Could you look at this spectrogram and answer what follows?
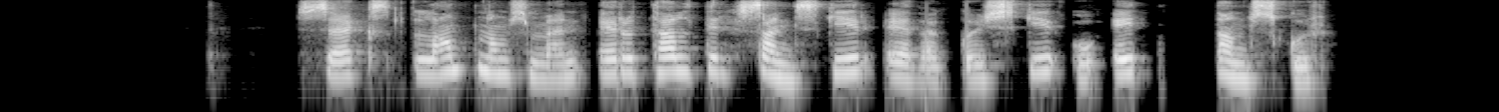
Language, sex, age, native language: Icelandic, female, 40-49, Icelandic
